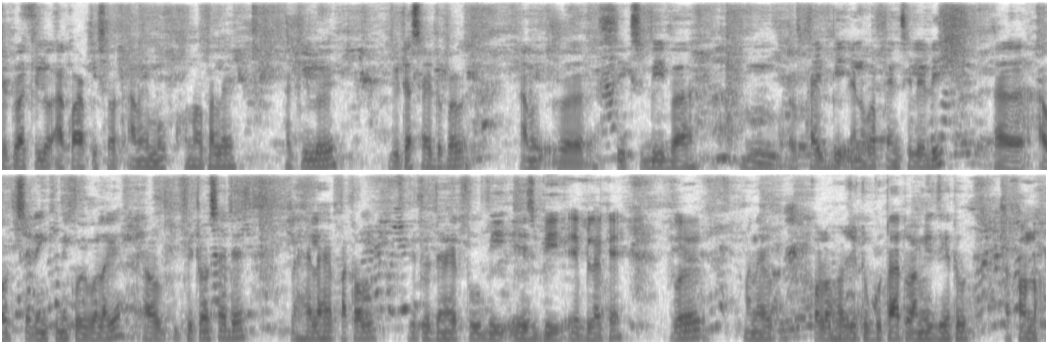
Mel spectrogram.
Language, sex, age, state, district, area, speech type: Assamese, male, 30-45, Assam, Lakhimpur, rural, spontaneous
